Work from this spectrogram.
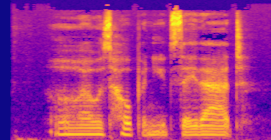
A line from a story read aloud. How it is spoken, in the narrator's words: groaned Dean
